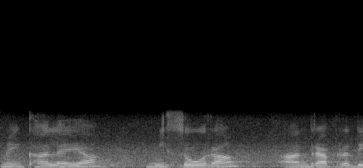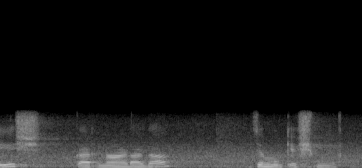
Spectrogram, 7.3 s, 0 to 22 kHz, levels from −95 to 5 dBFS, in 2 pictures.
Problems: constant background noise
